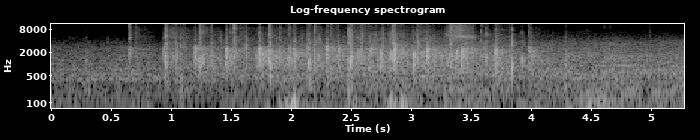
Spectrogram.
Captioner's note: applause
